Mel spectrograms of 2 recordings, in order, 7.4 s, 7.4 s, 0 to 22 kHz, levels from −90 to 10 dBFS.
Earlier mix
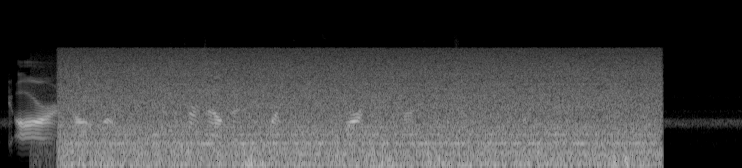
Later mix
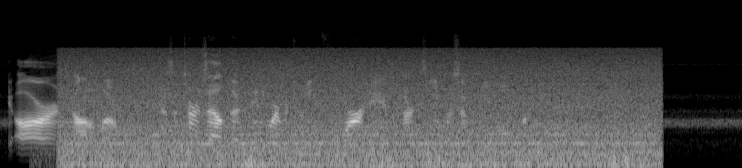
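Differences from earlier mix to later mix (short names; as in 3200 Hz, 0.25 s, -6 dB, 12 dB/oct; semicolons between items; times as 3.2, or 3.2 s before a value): speech +8.0 dB; background: send -10.5 dB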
